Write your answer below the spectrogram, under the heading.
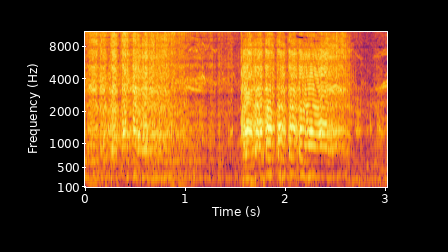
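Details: Adélie penguins in a colony at the end of summer, when young birds shed their last chick down before their first swim. Harsh, braying harmonic calls overlap in a dense chorus, with a louder rattling burst midway.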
